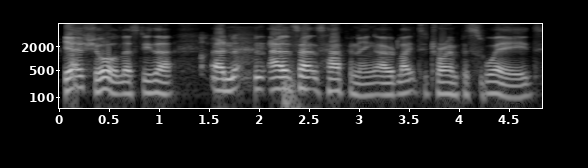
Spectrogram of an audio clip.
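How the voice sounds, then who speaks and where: A man's voice: medium pitch, moderate pace, no echo. A man chatting casually as he improvises his part as a player in a tabletop game. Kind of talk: casual improvised role-play chat.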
